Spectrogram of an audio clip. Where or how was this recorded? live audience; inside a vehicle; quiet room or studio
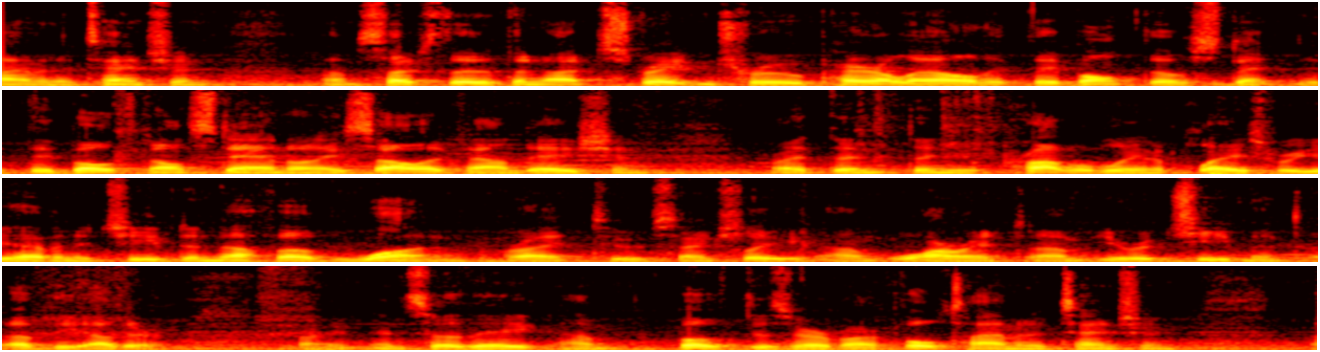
live audience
